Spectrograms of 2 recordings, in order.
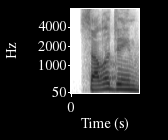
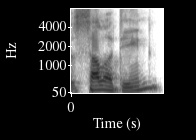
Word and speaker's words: Salahdin: Is it Salahdin or? Yeah, you said it perfect. That's the Salahdin, right way to pronounce it.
